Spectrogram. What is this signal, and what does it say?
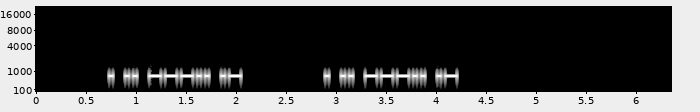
Morse code, heard as a keyed tone, about 30 wpm, 700 Hz. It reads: EI8A EI8A
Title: DXCC-100 Call Signs - 4 Characters - Repeated 2x - 30wpm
